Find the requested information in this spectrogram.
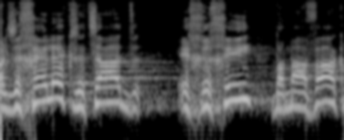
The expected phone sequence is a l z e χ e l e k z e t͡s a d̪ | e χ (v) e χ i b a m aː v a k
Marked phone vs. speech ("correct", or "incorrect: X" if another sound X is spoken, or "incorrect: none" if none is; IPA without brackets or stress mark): incorrect: ʁ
